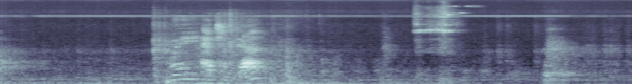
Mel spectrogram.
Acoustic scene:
elevator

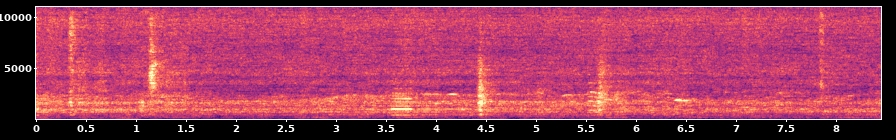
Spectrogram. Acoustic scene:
street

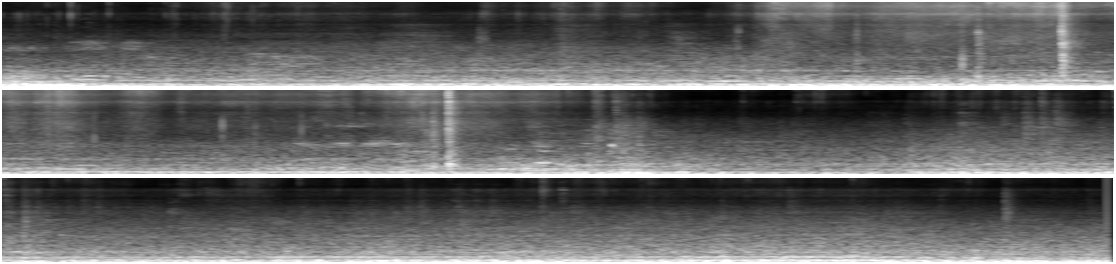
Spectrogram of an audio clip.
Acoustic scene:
bus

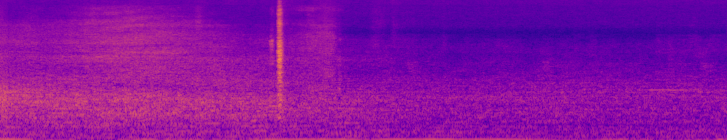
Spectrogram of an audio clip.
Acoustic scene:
street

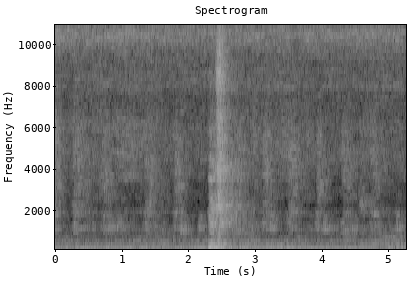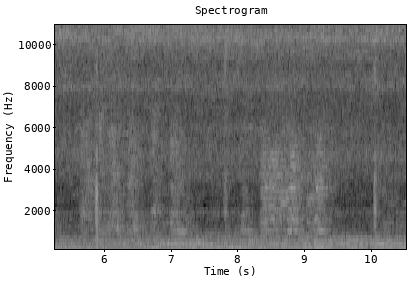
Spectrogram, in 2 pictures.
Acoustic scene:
elevator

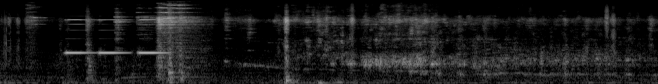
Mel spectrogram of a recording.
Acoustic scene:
kitchen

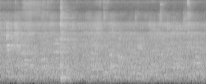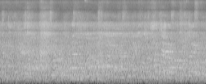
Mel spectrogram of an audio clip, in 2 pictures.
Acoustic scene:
restaurant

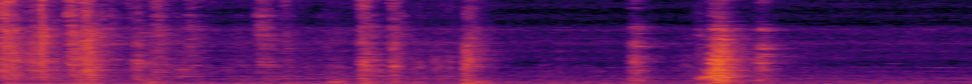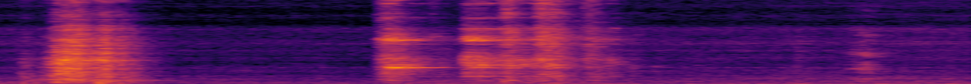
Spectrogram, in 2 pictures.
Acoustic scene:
kitchen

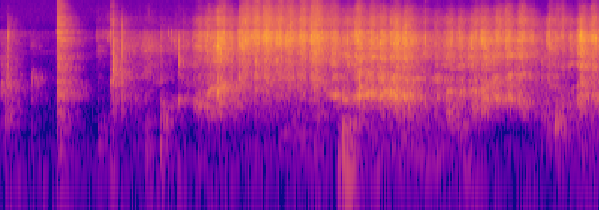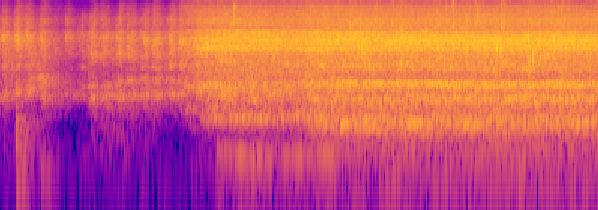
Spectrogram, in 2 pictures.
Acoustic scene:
restroom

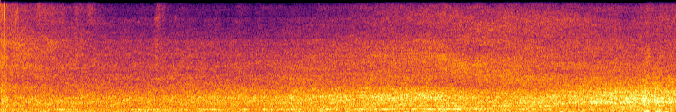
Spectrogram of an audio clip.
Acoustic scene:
street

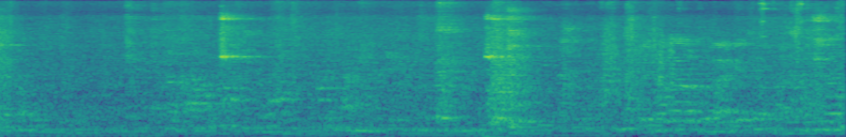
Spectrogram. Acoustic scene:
restaurant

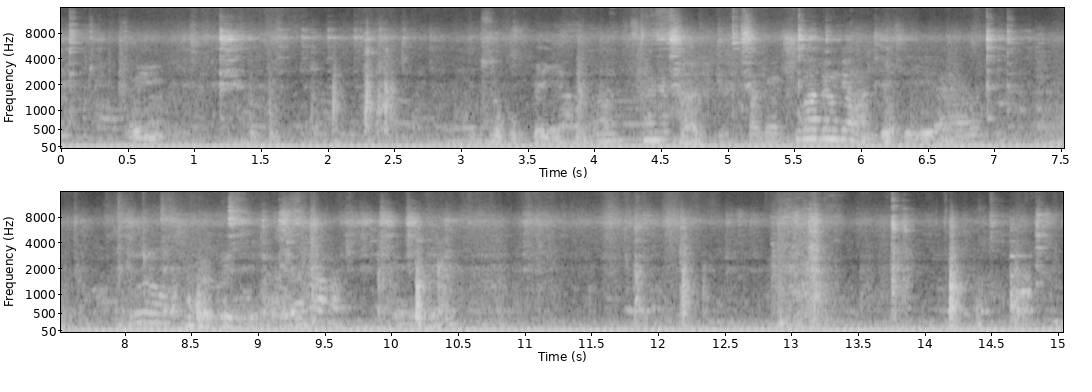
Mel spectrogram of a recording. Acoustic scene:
restaurant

